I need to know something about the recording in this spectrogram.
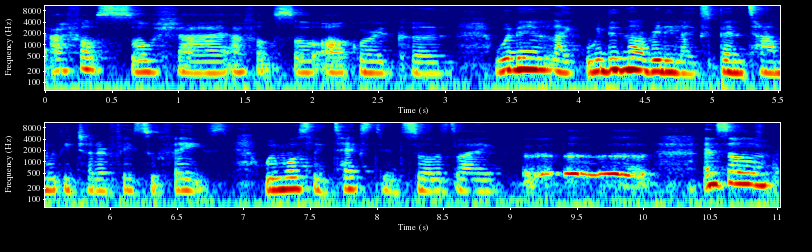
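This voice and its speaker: Young woman, mellow warm tone, chatty storytime vlog, talks to viewers as y'all. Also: fairly low pitch, a little hiss or hum. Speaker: vlogger. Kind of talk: casual storytime confession.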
